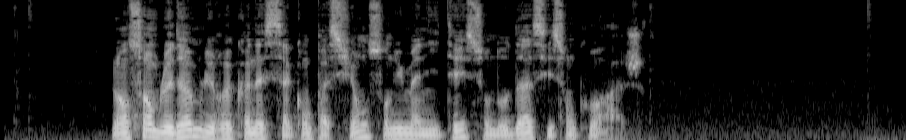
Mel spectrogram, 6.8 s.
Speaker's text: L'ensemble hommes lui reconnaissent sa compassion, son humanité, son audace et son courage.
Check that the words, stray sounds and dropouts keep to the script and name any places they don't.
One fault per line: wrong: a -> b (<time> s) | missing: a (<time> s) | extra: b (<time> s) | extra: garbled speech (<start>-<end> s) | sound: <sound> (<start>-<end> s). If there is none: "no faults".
no faults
